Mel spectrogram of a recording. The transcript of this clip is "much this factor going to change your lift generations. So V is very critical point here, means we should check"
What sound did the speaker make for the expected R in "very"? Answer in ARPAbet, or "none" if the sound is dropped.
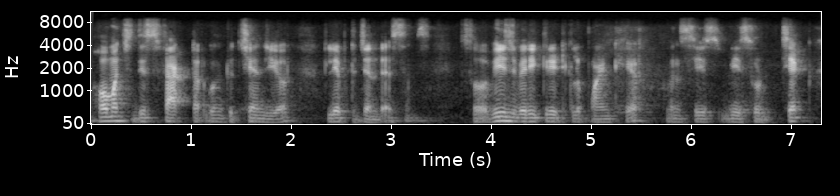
R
